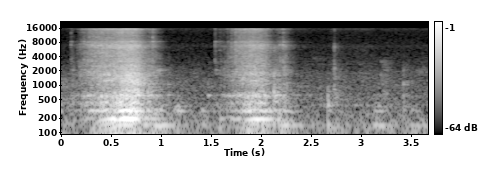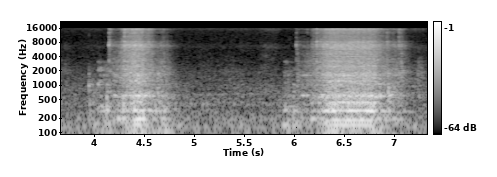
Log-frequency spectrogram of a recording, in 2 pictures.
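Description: Sewing machine stitching a blouse sleeve seam in four short runs, each about half a second to a second long, stopping between runs as the fabric is guided.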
